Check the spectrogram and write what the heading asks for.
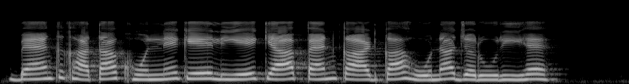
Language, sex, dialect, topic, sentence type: Hindi, female, Marwari Dhudhari, banking, question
